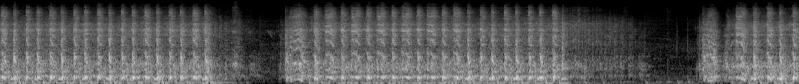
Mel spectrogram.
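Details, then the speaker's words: 1990 Harley-Davidson Sportster 1200 after 10 years in storage, with old gas drained, new lithium battery and new plugs. Two bursts of cranking with brief coughs that nearly catch and lots of smoke; owner suspects fuel, carbs may need cleaning. "this is exciting this really is exciting I mean that's the closest it's been this start for over 10 years so we're on the right path there's so much smoke there's so much smoke"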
